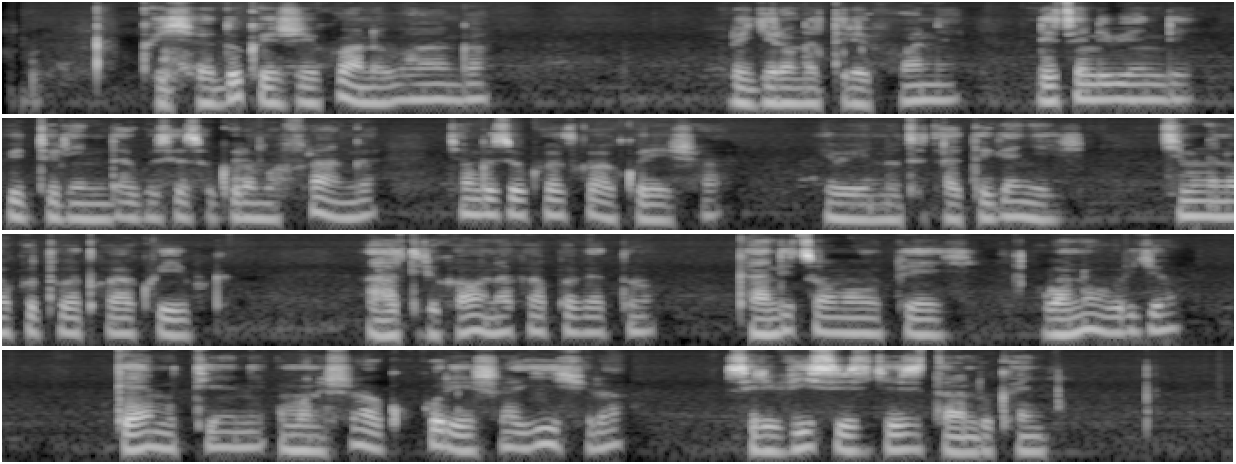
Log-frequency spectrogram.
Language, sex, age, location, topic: Kinyarwanda, male, 18-24, Kigali, finance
